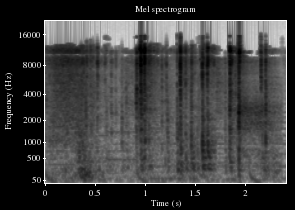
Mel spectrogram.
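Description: Nespresso Vertuo coffee machine's head being opened by hand: a quick run of hard plastic clicks and knocks, clustered in the second half.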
